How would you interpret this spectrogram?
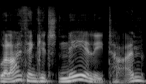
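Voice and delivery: plain reading voice

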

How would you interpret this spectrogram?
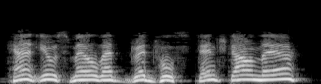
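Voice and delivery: calling out, pitched very high. A gang leader addressing four men down below, raised voice. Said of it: "He raised his voice".

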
